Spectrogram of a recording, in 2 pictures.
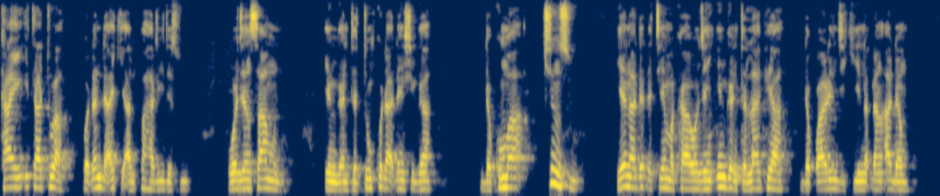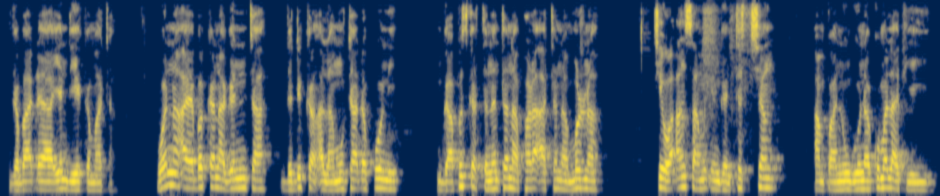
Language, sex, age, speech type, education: Hausa, male, 60+, spontaneous, tertiary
